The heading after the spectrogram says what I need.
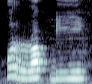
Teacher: Contoh bacaan pada idhom mutaqaribain ini yaitu ketika lam sukun bertemu dengan ro berharokat, sehingga cara membacanya yaitu dengan memasukkan huruf lam sukun ini langsung pada bacaan ro berharokat, sehingga bacaan lam sukun ini tidak dibaca lagi, sehingga langsung saja membacanya seperti huruf ro yang ditasdidkan.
